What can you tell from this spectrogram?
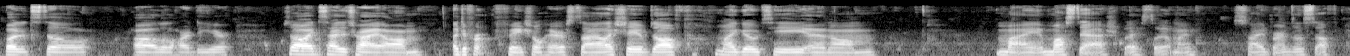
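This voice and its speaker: A man's voice: on the high side, flat delivery. A young man records a casual vlog into his webcam at home, his voice congested and stuffy from a cold. He speaks earnestly and personally, stopping and restarting often with lots of "like" and "um" as he gathers his thoughts. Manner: hesitant, halting, full of "like" and "um".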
